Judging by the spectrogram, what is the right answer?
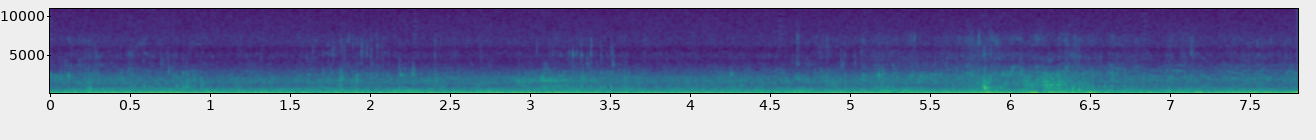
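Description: A fishing boat's engine running steadily at low revs, a deep even hum, with wind buffeting the microphone.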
